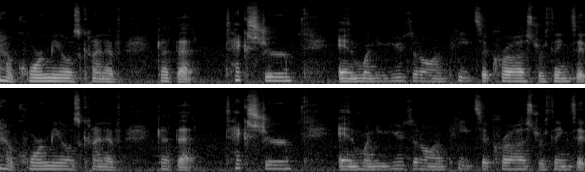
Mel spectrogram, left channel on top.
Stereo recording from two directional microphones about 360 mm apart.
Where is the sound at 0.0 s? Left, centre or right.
Centre.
